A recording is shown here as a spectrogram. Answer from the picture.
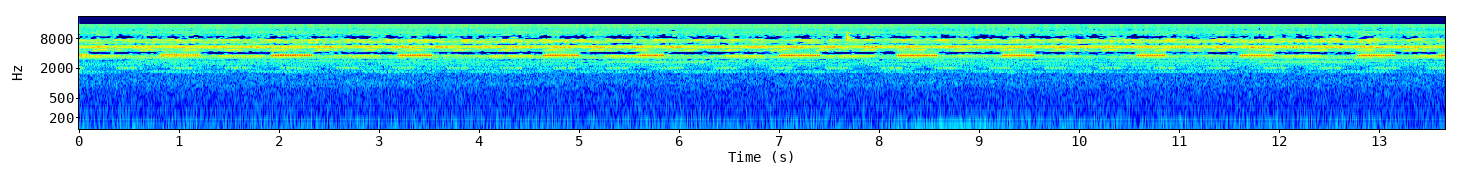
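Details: Crickets at evening in a park, high steady trilling chorus punctuated by regular louder chirp bursts roughly every second, with a brief faint low hum midway.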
